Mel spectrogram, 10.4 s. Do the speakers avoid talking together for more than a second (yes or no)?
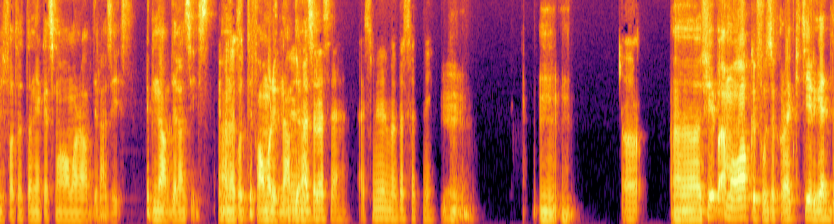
no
